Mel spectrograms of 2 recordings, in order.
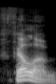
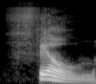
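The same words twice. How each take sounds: First: It is said the Irish way. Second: It is said the American way. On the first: This is how the speaker's father says it. "my father has always said film" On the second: This is how people say it locally. "over here we say film"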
